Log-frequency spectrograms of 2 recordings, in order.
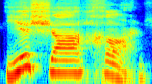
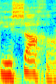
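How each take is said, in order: First: The middle consonant is an sh sound. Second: The middle consonant is an s sound. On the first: The speaker calls it wrong. "even though you got the double shin there" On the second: The speaker calls it right. "it's Yis. Actually, it's Yisachar"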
